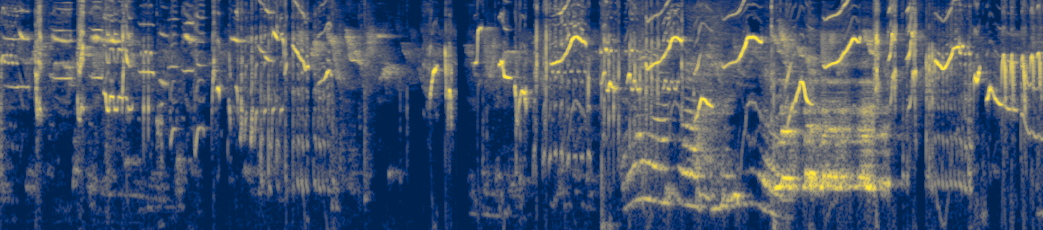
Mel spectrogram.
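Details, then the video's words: ['Brown songlark in lively morning song: rapid scratchy twitters followed by looping whistled upslurs and downslurs, some lower warbled notes mixed in.'] "Jongkangan/cingcoang coklat Gacor Pagi Sekali"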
